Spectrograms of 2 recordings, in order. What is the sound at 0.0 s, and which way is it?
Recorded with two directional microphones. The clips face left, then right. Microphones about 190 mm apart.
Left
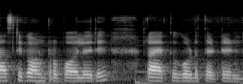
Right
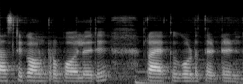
Speech, 25° left (ahead or behind).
